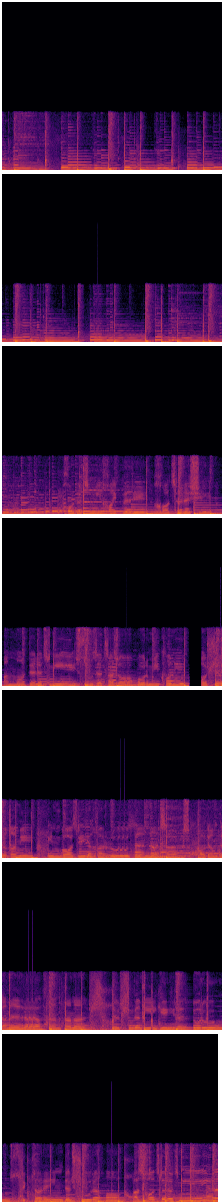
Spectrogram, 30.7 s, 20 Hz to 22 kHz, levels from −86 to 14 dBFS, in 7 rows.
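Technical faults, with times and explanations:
0.14 to 1.19 s, 9.64 to 10.03 s and 12.25 to 29.60 s, sound chopped by the voice detector: the audio keeps cutting in and out, with quieter stretches and edges swapped for a flat synthetic hiss. About 0.3 s is replaced in the first stretch, about 0.18 s in the second, and close to 3 s in total across the long third. The likely cause is a sending voice detector toggling repeatedly. Unlike a single dropout, the sound has several holes rather than one.
2.69 s, sound dropped by the voice detector: 60 ms of sound simply disappears and steady noise takes its place until the signal resumes. The likely cause is a voice detector judging a soft moment to be background and halting transmission, with the receiver filling in. It differs from the chopping above because it is one clean gap rather than repeated switching, and the lost sound is not repeated or smeared.
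2.69 to 3.71 s and 6.05 to 6.17 s, comfort noise in place of the background: in the pauses, the natural background gives way to a smooth, featureless hiss. Around 240 ms is affected in the first pause and 120 ms in the second. In the second pause the background, which sits about 22 dB below the loud parts, drops by about 4 dB. This is likely discontinuous transmission, with the receiver generating approximate noise. No wanted sound is cut, which separates it from the voice-detector dropouts.
6.32, 15.70, 17.58, 19.97, 22.53 and 28.59 s, repeated buffer: each time, a slice of about 85 ms plays again immediately with a hard join, heard as a short stutter rather than a gap. At 19.97 and 22.53 s the slice repeats twice, so the stutter is longer. The slice length fits a 4096-sample playback buffer that was replayed because fresh audio arrived late. Unlike comfort noise, the repeated material is the real sound, duplicated exactly. 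The call codec passes nothing above 8 kHz throughout.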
